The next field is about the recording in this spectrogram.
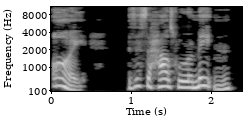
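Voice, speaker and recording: A woman's voice: fairly high pitch, expressive, normal speed, noisy background, lightly acted. A woman voicing a motherly dwarf baker. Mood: fussy. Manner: chatty, apologetic, calls others dearie. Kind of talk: fan audio drama roleplay.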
